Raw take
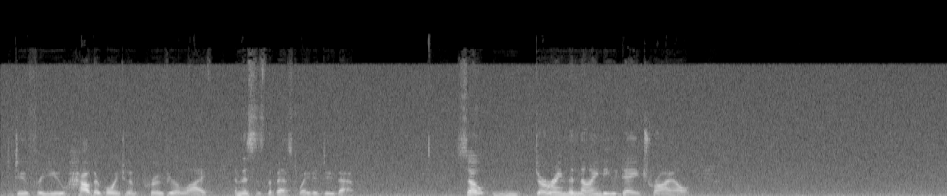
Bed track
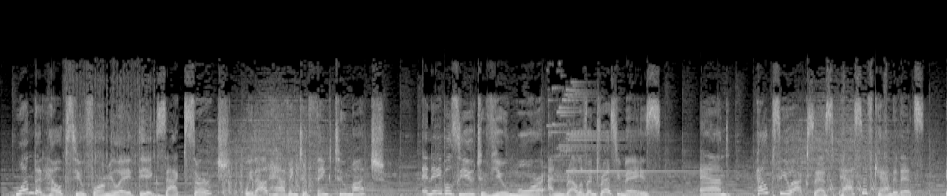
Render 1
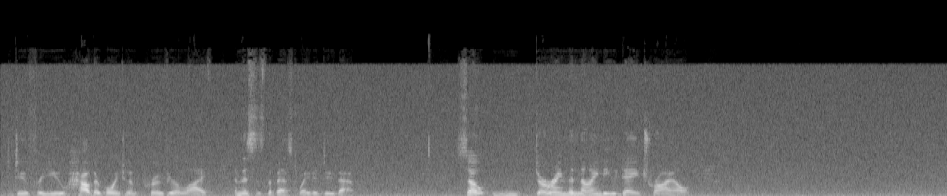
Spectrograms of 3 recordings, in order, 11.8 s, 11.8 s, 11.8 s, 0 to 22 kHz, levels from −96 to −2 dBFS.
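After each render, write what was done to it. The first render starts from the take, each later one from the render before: no audible change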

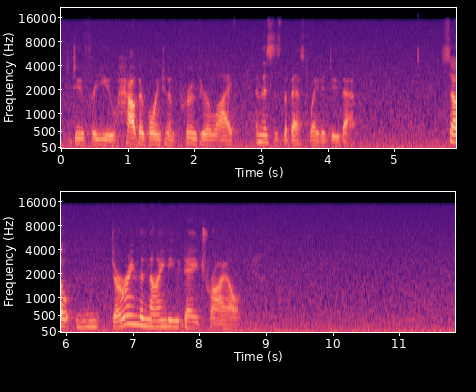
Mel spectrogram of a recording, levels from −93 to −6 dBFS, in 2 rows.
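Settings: noise reduction 6 dB, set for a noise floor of -39 dBFS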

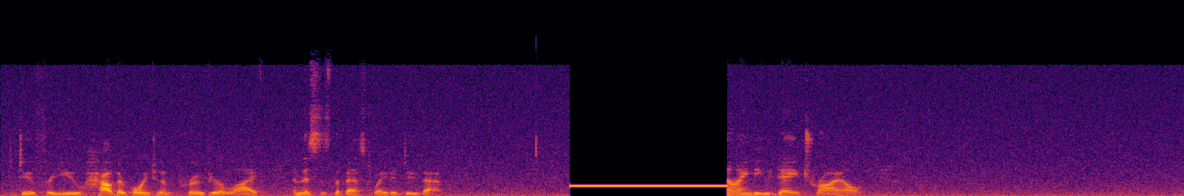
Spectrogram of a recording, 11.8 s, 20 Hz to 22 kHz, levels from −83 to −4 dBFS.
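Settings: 5.69–7.27 s: bleep 1.19 kHz -18 dBFS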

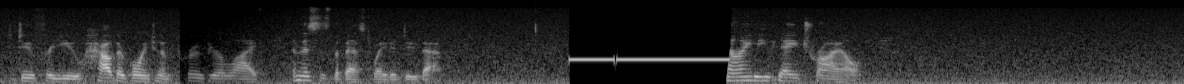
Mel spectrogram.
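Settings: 1.80–3.10 s: fade in, from -17 dB; 6.14–7.87 s: phase dispersion highs, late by 47 ms, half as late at 1.1 kHz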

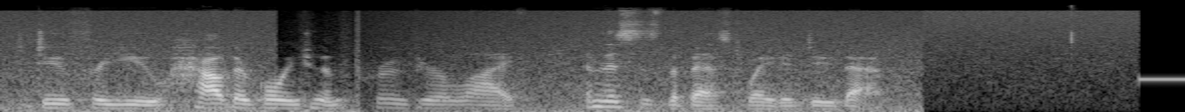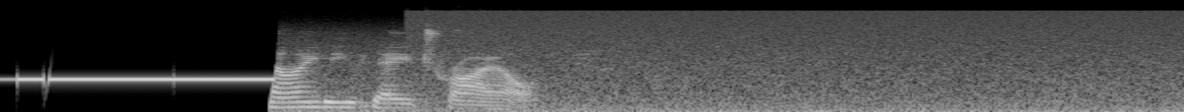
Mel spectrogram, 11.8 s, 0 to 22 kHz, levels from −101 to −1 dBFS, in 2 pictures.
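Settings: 1.38–1.78 s: spectral contrast enhancement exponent 1.6; 4.61–6.01 s: differentiator; 6.79–7.95 s: distance through air 150 m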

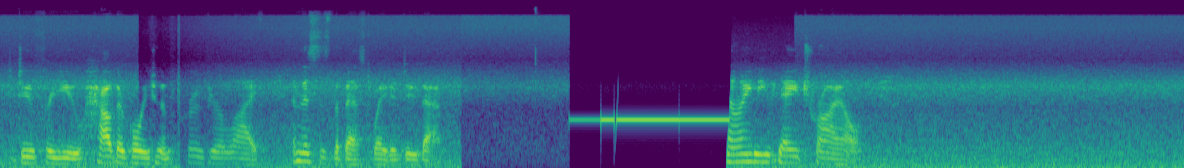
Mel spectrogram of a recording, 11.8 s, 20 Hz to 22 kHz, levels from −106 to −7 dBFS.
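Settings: FFT filter 480 Hz 0 dB, 1.6 kHz -9 dB, 2.7 kHz +11 dB, 5.1 kHz -22 dB, 11 kHz -4 dB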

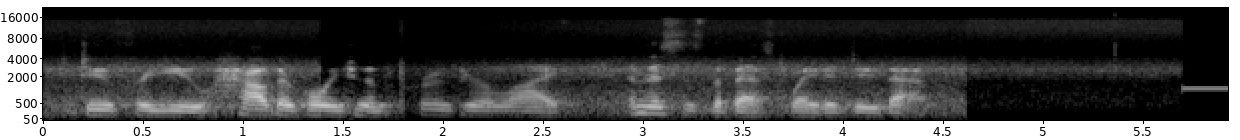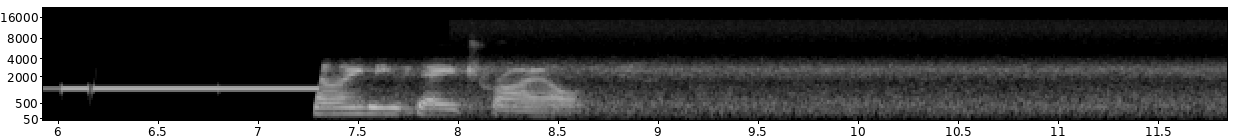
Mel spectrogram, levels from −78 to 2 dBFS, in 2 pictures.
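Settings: high-pass 400 Hz 12 dB/octave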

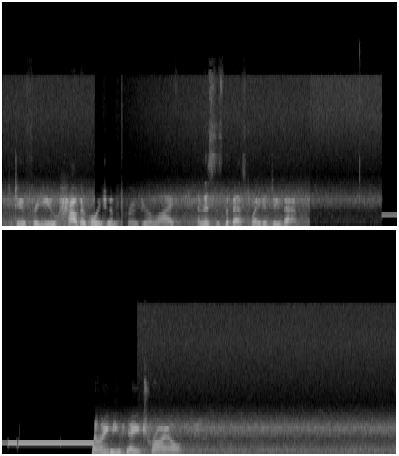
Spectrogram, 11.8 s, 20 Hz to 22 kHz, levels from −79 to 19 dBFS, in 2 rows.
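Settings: trim +6.5 dB; peak limiter -1 dBFS, peak gain reduction 1 dB

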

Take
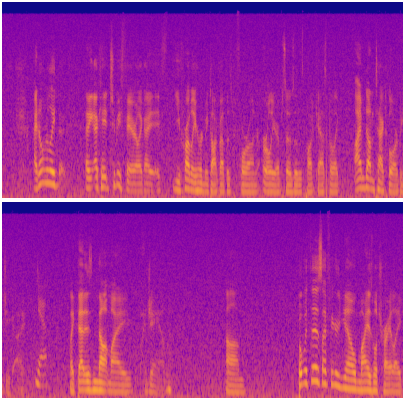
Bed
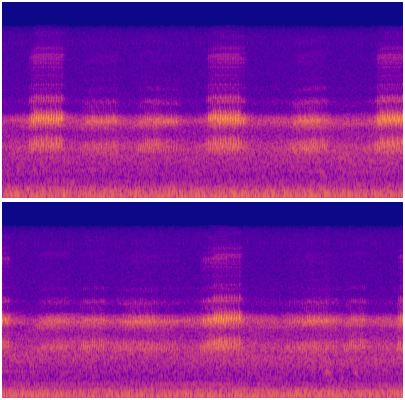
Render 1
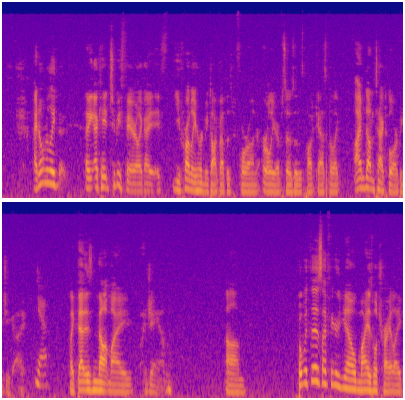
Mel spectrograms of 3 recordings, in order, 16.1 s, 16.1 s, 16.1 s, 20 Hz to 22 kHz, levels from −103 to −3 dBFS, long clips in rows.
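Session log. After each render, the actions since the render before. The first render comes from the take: noise print and reduce 8 dB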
